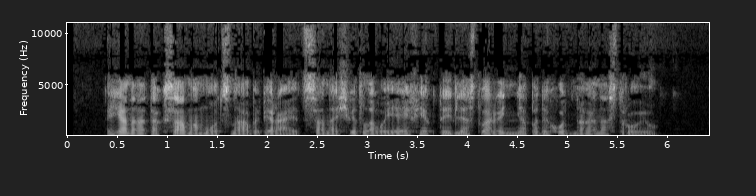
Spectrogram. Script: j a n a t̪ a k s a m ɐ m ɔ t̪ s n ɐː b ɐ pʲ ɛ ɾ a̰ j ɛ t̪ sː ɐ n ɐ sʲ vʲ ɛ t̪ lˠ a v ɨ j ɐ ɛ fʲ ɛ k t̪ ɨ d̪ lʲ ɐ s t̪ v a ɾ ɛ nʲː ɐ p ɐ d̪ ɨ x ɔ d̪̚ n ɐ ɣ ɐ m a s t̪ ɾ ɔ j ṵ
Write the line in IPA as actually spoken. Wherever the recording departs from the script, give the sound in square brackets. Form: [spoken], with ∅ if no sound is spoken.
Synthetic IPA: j a n a t̪ a k s a m ɐ m ɔ t̪ s n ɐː b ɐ pʲ ɛ ɾ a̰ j ɛ t̪ sː ɐ n ɐ sʲ vʲ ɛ t̪ lˠ a v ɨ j ɐ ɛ fʲ ɛ k t̪ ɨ d̪ lʲ ɐ s t̪ v a ɾ ɛ nʲː ɐ p ɐ d̪ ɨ x ɔ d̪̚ n ɐ ɣ ɐ [n] a s t̪ ɾ ɔ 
